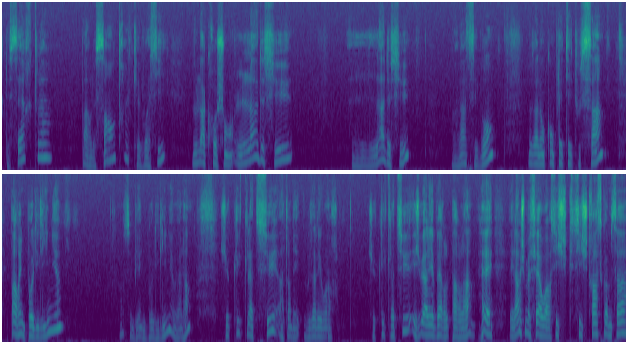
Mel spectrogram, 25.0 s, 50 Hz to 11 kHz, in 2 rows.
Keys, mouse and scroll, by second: 0.1 click, 2.1 click, 5.0 click, 7.5 click, 8.8 scroll up 2, 9.3 right click, 10.5 scroll up 1, 10.9 right click, 15.8 click, 18.2 right click, 20.1 click.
